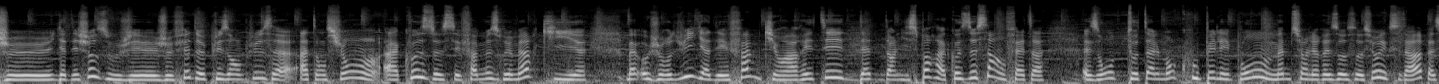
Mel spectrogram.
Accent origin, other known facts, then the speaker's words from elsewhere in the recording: Toulouse, Occitanie, France; surtout qu'on est tous de Toulouse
